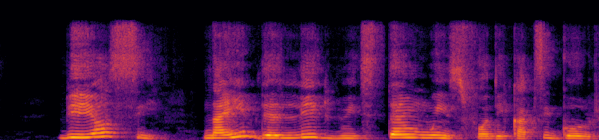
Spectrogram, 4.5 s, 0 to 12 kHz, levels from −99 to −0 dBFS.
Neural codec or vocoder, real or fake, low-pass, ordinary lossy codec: vocoder, 22.05 kHz, 80 mel bands, WaveNeXt; fake; 9.9 kHz; none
